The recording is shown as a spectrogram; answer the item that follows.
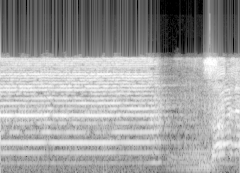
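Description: A man's voice holding one long, steady note at the end of a chanted phrase, stopping about a second and a half in.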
